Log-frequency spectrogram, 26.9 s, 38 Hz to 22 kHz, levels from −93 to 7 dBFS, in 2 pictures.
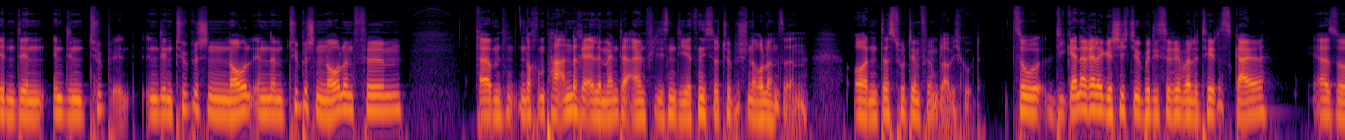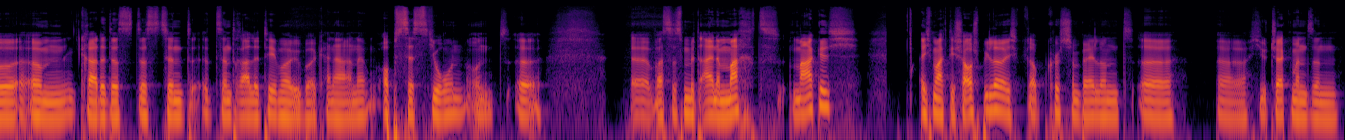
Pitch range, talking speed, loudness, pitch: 110-130 Hz, 175 wpm, -27 LUFS, 120 Hz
